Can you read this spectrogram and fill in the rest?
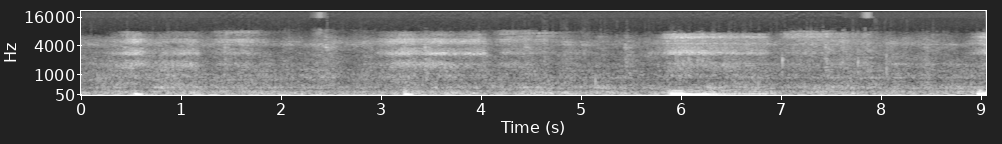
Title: Something startles her- then right back to snoring 😂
